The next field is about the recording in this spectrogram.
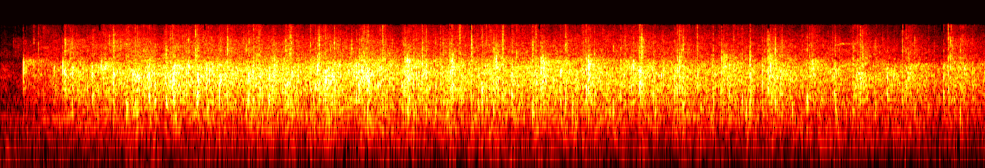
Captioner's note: applause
